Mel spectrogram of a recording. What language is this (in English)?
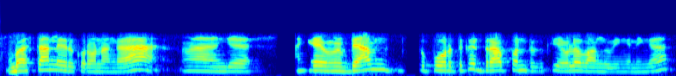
Tamil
